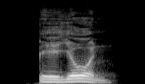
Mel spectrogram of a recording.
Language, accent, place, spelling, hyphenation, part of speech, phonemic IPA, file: German, Germany, Berlin, Billion, Bil‧li‧on, noun, /bɪˈli̯oːn/, De-Billion.ogg
- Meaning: trillion (10¹²)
